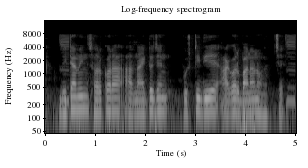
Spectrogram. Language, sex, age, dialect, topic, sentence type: Bengali, male, <18, Western, agriculture, statement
